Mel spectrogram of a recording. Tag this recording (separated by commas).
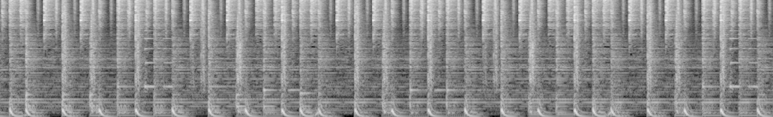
Music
